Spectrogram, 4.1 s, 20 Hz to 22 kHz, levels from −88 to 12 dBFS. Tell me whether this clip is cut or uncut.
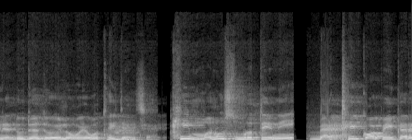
cut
